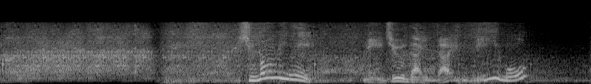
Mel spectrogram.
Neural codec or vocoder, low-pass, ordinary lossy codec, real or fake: codec, 16 kHz, 1.1 kbps, Voila-Tokenizer; none; none; fake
